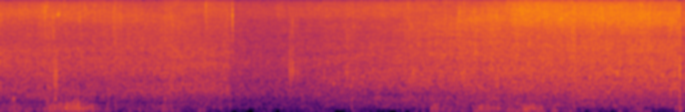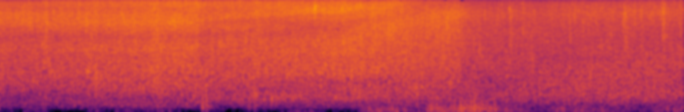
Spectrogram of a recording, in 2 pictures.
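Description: Shallow mountain stream rushing steadily, louder from about four seconds in, with a few low thumps on the microphone.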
